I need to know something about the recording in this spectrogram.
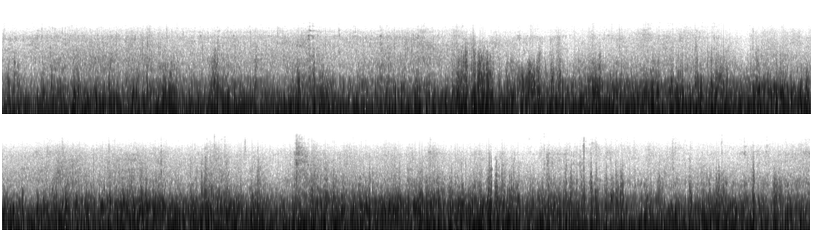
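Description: Bicycle tyres crunch over a wet dirt track.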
